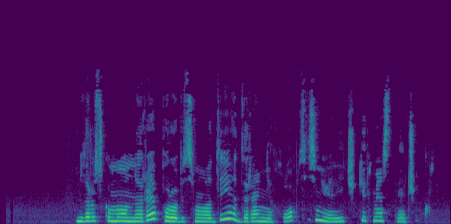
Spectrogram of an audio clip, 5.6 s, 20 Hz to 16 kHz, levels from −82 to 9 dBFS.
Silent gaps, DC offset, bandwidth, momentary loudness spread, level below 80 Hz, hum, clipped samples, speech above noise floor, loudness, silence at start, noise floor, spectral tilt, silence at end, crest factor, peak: none; under 0.1%; 10 kHz; 11 LU; -78 dBFS; none; under 0.1%; 38 dB; -21 LUFS; 0.95 s; -59 dBFS; -4.5 dB/octave; 0.3 s; 18 dB; -4 dBFS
